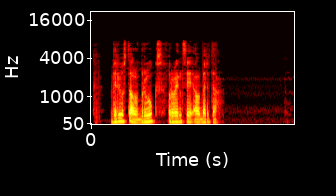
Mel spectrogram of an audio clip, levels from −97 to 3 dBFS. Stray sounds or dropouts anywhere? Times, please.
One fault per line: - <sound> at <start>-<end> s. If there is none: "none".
none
